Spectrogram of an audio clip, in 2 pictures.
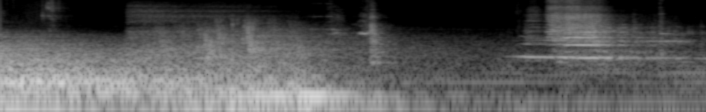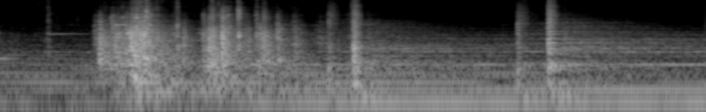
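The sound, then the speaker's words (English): A medical ship docking with a rocket: a low rumble fades away, then comes a brief hissing whoosh, followed by a series of metallic clanks and thunks of the docking. “Medical ship docking with Liberty Rocket.”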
